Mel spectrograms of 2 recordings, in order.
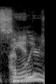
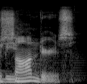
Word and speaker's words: Saunders: pronounce this name s-a-u-n-d-e-r-s is it Sanders or Saunders I believe that would be Saunders okay red Saunders I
